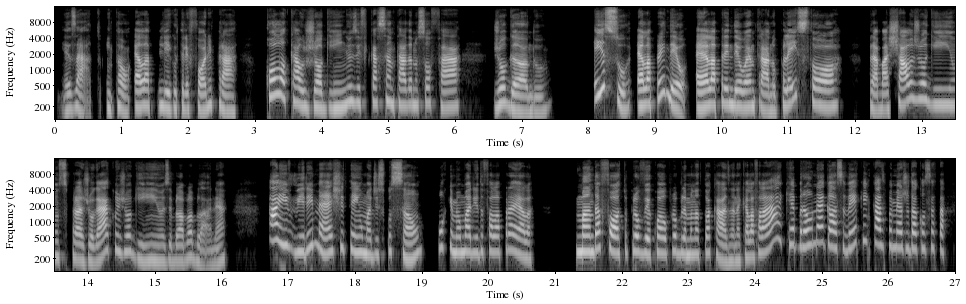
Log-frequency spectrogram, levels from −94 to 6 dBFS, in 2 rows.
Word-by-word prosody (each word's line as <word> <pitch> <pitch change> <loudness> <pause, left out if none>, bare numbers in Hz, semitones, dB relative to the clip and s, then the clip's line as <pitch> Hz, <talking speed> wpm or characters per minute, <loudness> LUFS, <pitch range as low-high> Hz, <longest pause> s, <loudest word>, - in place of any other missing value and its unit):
Exato, 180 +5 -5
então 185 -3 -5
ela 205 +2 +3
liga 195 -2 -3
o - - -5
telefone 180 +1 -3
para 170 -7 -1 0.4
colocar 315 -7 +2
os 205 -1 -4
joguinhos 195 +4 -3
e 235 - -5
ficar 235 0 -3
sentada 225 -2 0
no 215 0 -6
sofá 210 -3 +1 0.5
jogando. 170 -6 -1 0.7
Isso 290 - +3
ela 210 +2 +7
aprendeu, 225 - 0
ela 200 +3 +7
aprendeu 215 -3 -1
a 200 - +4
entrar 195 -4 +3
no 170 0 -7
PlayStore, 215 - 0 0.4
para 175 -4 +2
baixar 180 +6 +4
os 295 - -7
joguinhos, 220 -5 -5
para 195 -2 +1
jogar 185 +9 +2
com 300 - -11
os 275 - -7
joguinhos 185 -8 -8
e - - -9
blá-blá-blá, 180 -4 -6
né, 175 +5 -8 0.7
aí 440 -5 +8
vira 270 -2 -4
e 355 - -1
mexe 280 -2 0
tem 290 -3 -3
uma 250 -2 -1
discussão, 235 -1 -2 0.2
porque 330 -1 -6
meu 260 -1 -2
marido 270 0 -1
fala 270 0 -2
para 295 +2 -3
ela, 225 -7 +1 0.6
manda 275 +2 +5
foto 275 -4 +2
para 275 +1 -4
eu - - -2
ver 250 -1 -1
qual 255 +2 -2
é - - 0
o - - -11
problema 250 -3 -4
na 245 0 -4
tua 260 +2 -4
casa, 185 -7 0
né, 185 +1 -7
que 210 - -7
ela 220 +1 0
fala; 260 +4 +2
"Ai 440 +9 +3
quebrou 365 -4 -1
o - - -7
negócio, 350 -6 +1
vem 320 +3 0
aqui 425 +3 -9
em 435 - -11
casa 375 -2 +3
para 355 -2 -8
me 330 - -3
ajudar 320 -1 -2
consertar", 315 -3 -8
230 Hz, 175 wpm, -22 LUFS, 195-280 Hz, 0.7 s, aí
